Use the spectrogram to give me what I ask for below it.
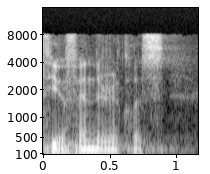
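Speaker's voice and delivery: ordinary talk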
